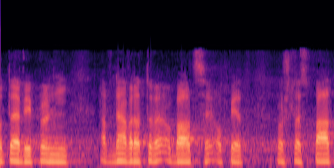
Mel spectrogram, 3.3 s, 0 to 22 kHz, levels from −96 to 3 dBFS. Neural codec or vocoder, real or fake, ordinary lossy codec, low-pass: none; real; AAC, 32 kbps; 7.2 kHz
